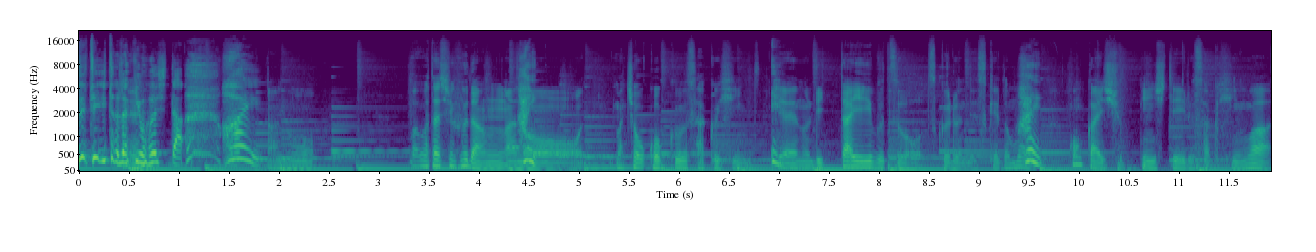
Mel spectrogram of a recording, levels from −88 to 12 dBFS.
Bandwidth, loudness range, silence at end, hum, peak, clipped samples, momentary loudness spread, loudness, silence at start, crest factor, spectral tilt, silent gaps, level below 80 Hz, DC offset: 18 kHz; 5 LU; 0 s; none; -2 dBFS; under 0.1%; 16 LU; -25 LUFS; 0 s; 24 dB; -5.5 dB/octave; none; -40 dBFS; under 0.1%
